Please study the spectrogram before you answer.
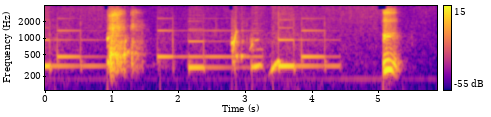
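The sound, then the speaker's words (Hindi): A phone ringing with an incoming call from India during a conference call, a short electronic melody of steady tones repeating a few times, interrupted by bursts of voices. “ओहो किसी दूसरे का अभी हो रहा है और India से फोन आ रहा समझ गया।”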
